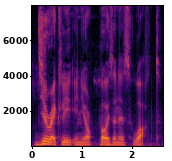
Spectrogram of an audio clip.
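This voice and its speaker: Valiant deer, played by a man, protective, proud, fairly low voice, storybook dramatization. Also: steady tone, a little slow, clean tone, lightly acted. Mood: defiant. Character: brave protective male deer, proud fighter.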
